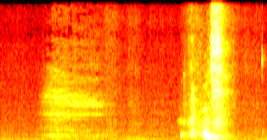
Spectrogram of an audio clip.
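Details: Sneezing compilation clip: a soft in-drawn breath followed by a single loud, explosive sneeze.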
